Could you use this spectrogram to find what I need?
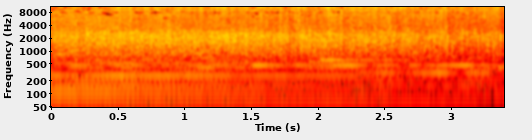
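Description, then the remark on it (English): A crowd claps continuously in a dense, steady wash of applause that fades slightly toward the end, with low sustained musical tones humming underneath. “And yeah, I'll clap your hands.”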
